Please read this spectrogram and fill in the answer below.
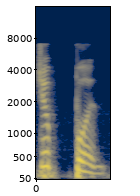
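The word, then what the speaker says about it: じゅっぷん: और देखो इसका मीनिंग, जुप्पुन, जुप, ये देखो ये जो चू छोटा है इससे पू का डबल उच्चार होता है और ये क्या है? जू बूंद मतलब इनफ, जू बूंद इनफ। इसमें उच्चारण से गड़बड़ हो सकता है और आपको ये अच्छे से रीड करेंगे तो उच्चारण में गड़बड़ नहीं होगा। जैसे जुप्पुन मतलब 10 मिनट्स और जुबुन मतलब इनफ।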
